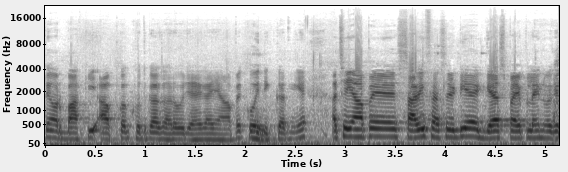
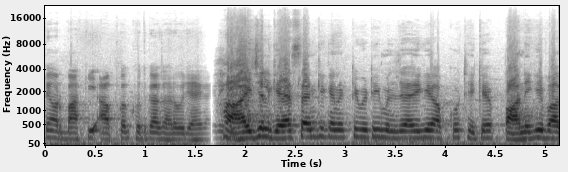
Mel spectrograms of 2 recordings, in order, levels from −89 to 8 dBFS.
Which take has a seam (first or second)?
second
